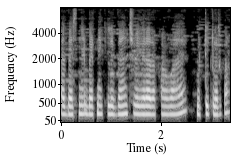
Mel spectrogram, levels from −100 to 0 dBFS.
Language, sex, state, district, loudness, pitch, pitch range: Hindi, female, Bihar, Araria, -16 LUFS, 215 Hz, 215-225 Hz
